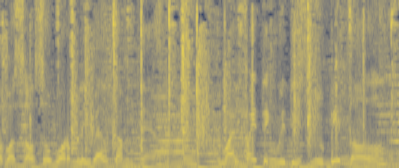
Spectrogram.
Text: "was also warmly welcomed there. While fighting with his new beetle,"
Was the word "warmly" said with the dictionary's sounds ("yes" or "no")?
yes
